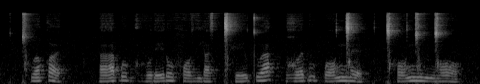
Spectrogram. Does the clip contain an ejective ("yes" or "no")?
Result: no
